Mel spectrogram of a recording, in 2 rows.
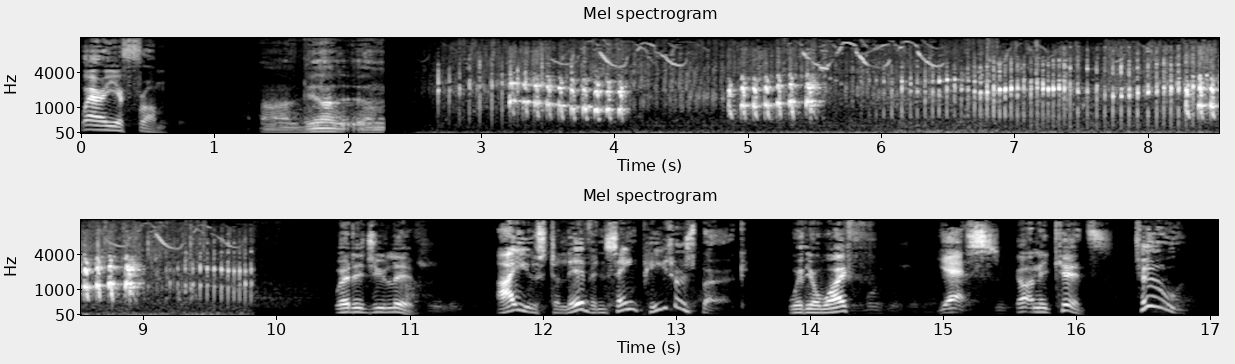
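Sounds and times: high falling chirps: 0:02.5 - 0:09.9.

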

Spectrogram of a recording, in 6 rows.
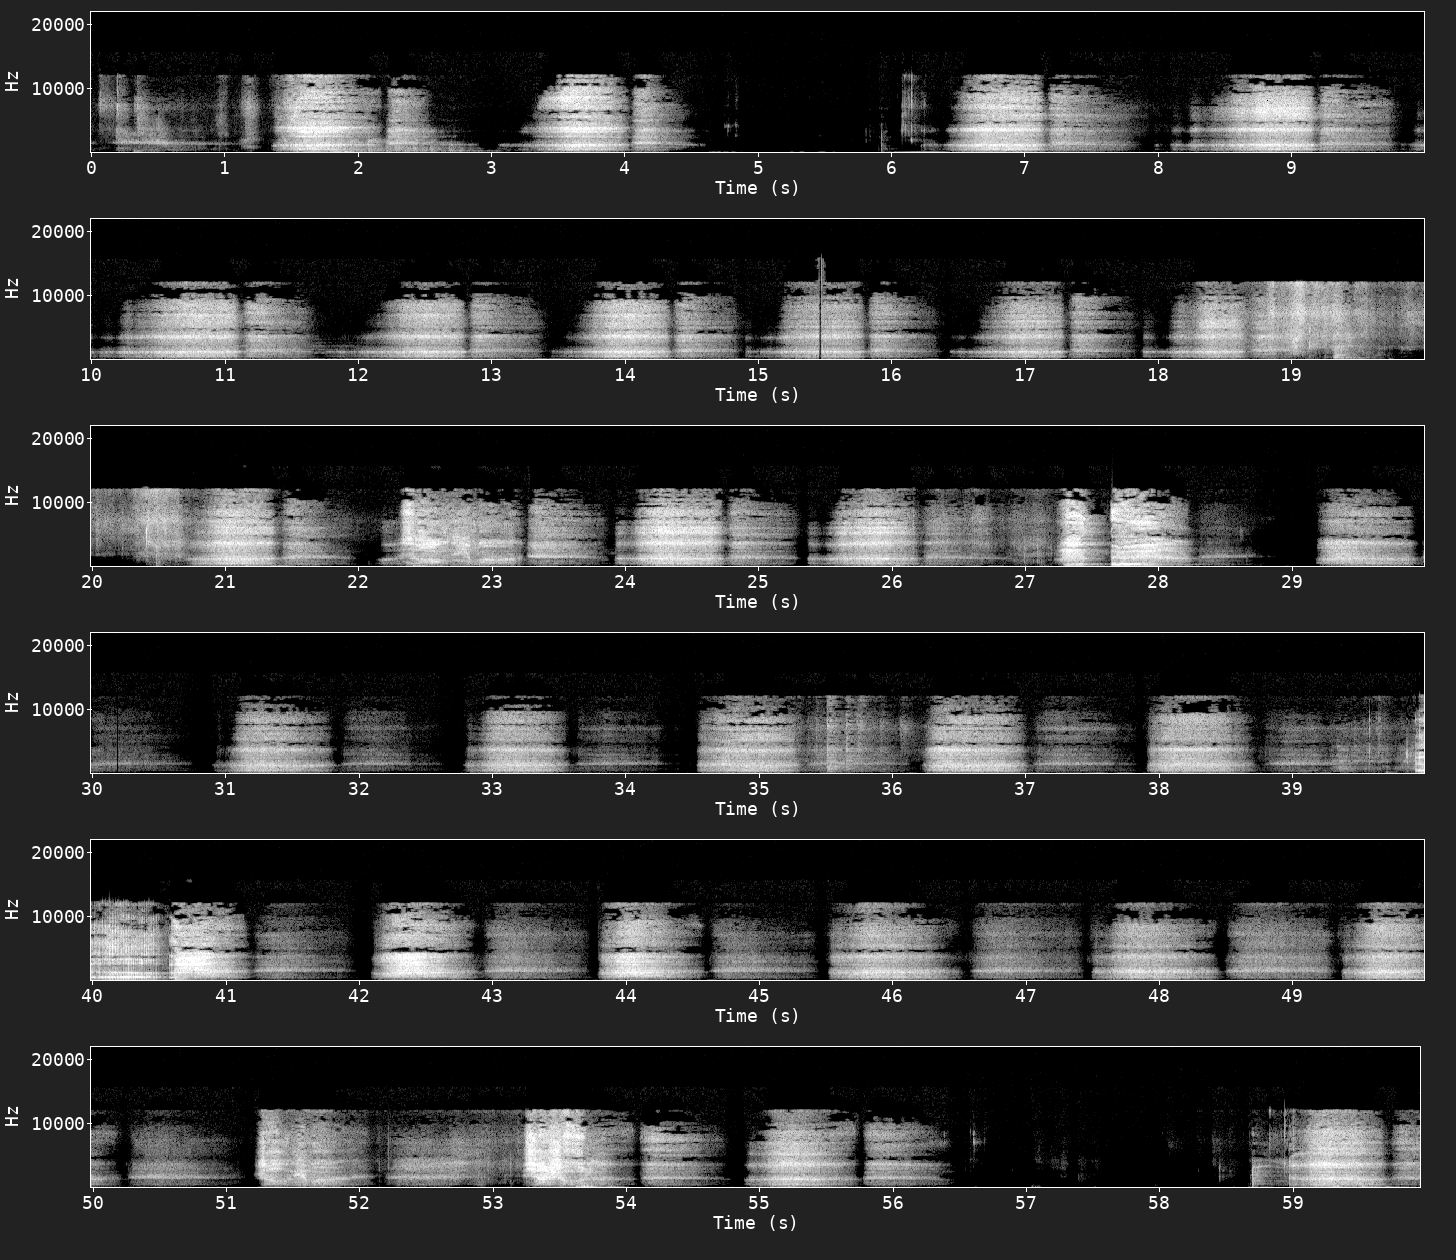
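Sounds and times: man breathing heavily: 0:00.0 - 0:04.6, 0:06.4 - 0:56.6, 0:58.7 - 0:59.9.

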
